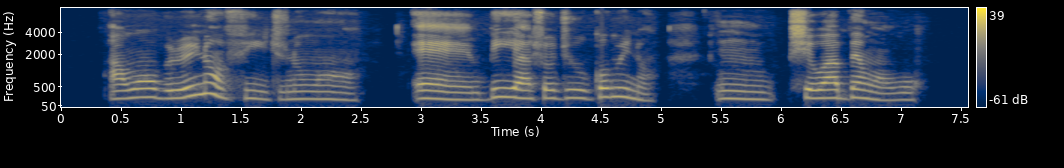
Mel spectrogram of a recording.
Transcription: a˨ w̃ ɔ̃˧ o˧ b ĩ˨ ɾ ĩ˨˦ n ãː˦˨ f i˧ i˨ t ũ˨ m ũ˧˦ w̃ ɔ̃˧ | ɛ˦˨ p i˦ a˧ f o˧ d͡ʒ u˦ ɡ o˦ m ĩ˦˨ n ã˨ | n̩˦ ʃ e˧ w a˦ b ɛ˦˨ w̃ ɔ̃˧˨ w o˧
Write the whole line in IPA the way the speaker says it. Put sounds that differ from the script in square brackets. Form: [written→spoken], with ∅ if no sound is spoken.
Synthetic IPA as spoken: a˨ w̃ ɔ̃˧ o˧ b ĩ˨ ɾ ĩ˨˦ n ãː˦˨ f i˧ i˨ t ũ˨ [m→n] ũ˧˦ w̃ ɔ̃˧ | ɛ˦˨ [p→b] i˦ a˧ [f→ʃ] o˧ d͡ʒ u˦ ɡ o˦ m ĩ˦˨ n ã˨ | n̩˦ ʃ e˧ w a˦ b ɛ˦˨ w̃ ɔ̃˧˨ w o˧

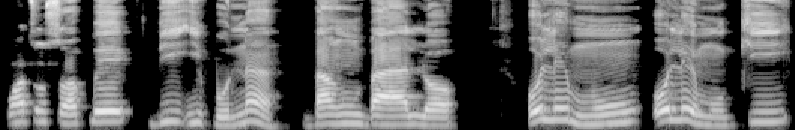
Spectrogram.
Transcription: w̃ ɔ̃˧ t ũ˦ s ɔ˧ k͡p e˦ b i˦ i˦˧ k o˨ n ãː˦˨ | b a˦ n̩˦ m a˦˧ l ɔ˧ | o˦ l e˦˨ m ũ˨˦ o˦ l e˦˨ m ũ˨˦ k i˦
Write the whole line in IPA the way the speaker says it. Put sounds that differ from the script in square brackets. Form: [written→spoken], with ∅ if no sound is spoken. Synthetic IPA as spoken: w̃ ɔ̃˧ t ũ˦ s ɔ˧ k͡p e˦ b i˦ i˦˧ [k→k͡p] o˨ n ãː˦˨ | b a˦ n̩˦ [m→b] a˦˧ l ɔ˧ | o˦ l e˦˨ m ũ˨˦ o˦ l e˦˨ m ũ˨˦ k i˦

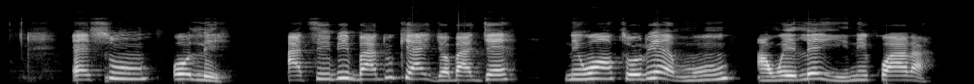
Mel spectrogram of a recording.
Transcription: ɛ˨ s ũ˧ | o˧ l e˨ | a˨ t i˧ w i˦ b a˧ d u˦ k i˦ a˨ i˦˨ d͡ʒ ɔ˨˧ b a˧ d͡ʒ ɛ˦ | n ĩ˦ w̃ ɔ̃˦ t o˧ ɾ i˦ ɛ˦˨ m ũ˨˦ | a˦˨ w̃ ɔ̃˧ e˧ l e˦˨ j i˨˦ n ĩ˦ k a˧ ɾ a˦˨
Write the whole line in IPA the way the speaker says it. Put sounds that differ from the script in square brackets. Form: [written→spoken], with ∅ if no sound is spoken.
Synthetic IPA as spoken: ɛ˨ s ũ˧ | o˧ l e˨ | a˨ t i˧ [w→b] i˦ b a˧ d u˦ k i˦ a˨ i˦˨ d͡ʒ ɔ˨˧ b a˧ d͡ʒ ɛ˦ | n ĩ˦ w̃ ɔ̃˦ t o˧ ɾ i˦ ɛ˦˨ m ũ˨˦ | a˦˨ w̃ ɔ̃˧ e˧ l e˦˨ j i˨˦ n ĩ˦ k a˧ ɾ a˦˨

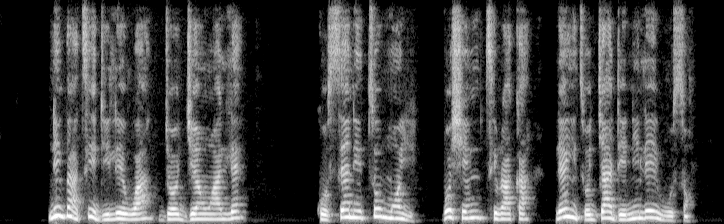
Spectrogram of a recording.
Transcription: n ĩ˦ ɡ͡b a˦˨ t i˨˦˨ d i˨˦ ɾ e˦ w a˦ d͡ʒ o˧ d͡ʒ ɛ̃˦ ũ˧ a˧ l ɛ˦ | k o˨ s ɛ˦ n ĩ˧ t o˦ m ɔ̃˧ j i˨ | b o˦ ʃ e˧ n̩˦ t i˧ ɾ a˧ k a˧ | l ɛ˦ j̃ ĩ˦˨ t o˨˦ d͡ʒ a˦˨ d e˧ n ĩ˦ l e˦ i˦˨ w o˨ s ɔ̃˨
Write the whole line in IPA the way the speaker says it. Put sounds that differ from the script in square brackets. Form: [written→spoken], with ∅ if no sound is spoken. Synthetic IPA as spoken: n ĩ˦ ɡ͡b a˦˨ t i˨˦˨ d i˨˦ [ɾ→l] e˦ w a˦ d͡ʒ [o˧→ɔ˧] d͡ʒ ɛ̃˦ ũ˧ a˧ l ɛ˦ | k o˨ s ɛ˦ n ĩ˧ t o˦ m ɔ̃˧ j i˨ | b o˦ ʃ e˧ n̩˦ t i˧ ɾ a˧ k a˧ | l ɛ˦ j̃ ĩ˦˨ t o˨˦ d͡ʒ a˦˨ d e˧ n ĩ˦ l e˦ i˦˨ w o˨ s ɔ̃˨

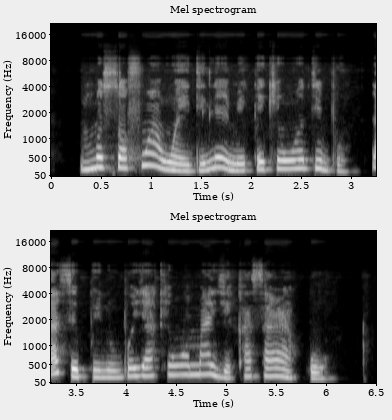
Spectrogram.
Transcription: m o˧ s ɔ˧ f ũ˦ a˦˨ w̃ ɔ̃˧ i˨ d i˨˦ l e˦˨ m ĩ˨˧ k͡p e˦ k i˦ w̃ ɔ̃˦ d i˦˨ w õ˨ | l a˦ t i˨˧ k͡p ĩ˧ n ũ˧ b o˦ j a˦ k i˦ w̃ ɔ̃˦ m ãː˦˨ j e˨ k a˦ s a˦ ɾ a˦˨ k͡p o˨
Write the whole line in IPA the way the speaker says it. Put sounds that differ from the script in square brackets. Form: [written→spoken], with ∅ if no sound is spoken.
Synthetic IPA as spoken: m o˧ s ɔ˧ f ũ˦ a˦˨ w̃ ɔ̃˧ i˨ d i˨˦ l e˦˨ m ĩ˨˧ k͡p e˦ k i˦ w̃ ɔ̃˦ d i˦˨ [w→b] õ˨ | l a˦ t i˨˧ k͡p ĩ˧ n ũ˧ b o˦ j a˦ k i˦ w̃ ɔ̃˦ m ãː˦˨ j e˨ k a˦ s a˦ ɾ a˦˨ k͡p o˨

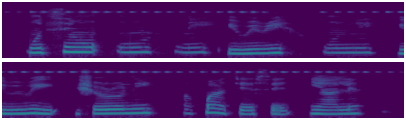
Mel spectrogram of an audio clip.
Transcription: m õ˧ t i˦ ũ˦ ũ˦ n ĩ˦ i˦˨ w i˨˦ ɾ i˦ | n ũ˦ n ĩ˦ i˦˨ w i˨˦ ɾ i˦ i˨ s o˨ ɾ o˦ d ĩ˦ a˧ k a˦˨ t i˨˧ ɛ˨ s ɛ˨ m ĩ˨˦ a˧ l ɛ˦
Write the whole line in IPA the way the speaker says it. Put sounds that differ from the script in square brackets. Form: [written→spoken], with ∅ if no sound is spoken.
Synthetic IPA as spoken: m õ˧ t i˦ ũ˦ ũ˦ n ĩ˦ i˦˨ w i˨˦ ɾ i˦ | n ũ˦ n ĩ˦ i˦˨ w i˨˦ ɾ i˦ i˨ [s→ʃ] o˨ ɾ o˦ [d→n] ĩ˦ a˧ [k→k͡p] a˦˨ t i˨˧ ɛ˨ s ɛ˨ [m→n] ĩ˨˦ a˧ l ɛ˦

